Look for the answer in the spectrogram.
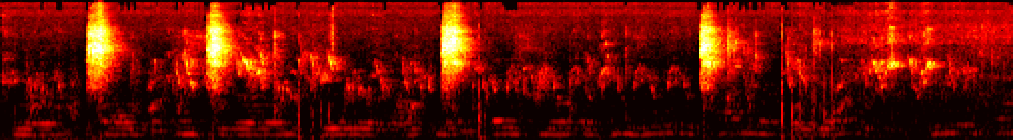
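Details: Pet budgie at play with a disco ball in sunlight, giving loud, harsh squawking chirps spaced a second or so apart, with softer twittering and a constant low humming tone between them.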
